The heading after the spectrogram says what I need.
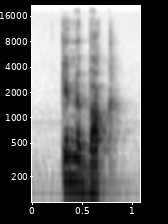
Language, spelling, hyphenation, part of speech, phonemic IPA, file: Dutch, kinnebak, kin‧ne‧bak, noun, /ˈkɪ.nəˌbɑk/, Nl-kinnebak.ogg
- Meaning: lower jaw, jawbone, chin (now particularly of large or pronounced ones)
